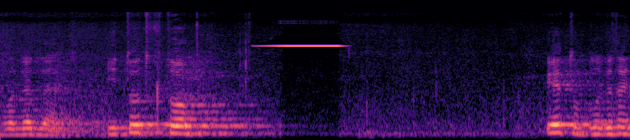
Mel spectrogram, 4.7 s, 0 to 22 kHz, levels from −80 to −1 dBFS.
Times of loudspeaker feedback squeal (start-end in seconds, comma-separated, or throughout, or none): 1.88-2.64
